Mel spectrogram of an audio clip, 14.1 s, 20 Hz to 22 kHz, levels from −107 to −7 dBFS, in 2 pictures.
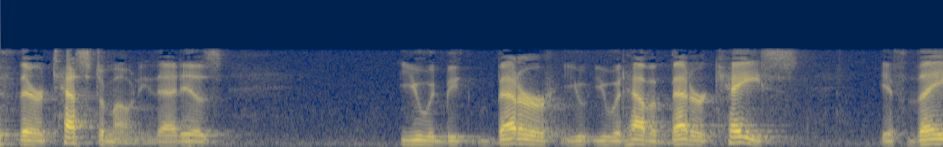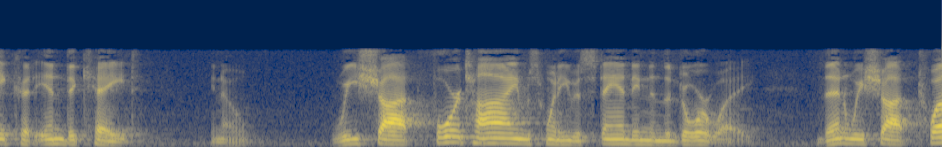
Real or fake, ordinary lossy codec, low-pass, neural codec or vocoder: real; AAC, 48 kbps; 5.4 kHz; none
